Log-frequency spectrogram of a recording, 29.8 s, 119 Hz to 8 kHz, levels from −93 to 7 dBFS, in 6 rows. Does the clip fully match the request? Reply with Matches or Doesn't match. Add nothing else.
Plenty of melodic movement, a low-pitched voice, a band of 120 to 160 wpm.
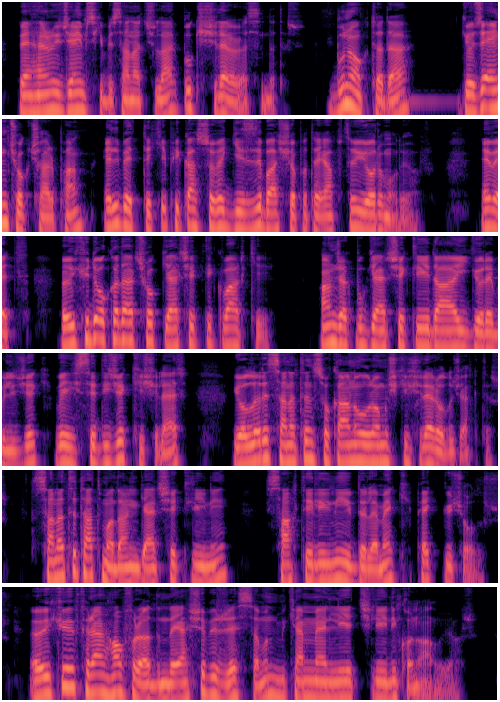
Doesn't match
